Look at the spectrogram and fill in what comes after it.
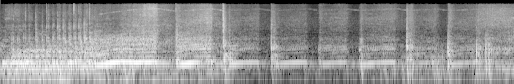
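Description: BMW car engine revved hard during a burnout, held at high revs and then bouncing off the rev limiter about three times a second, with a sharp crack at each cut.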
